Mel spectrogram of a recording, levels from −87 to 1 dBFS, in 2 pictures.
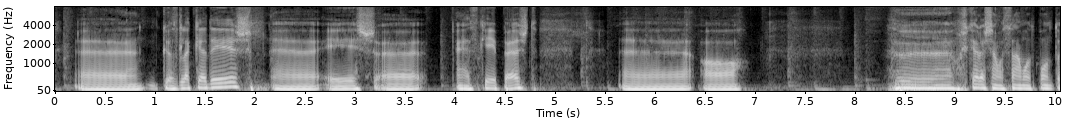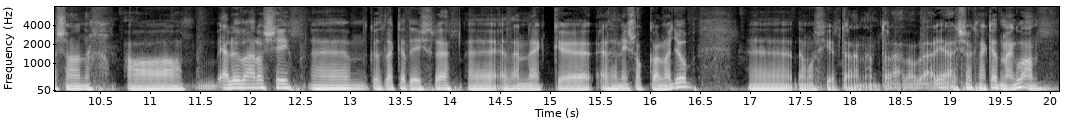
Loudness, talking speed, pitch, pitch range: -15 LUFS, 80 wpm, 100 Hz, 85-110 Hz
